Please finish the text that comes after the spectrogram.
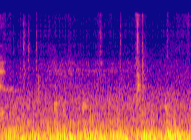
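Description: Steady, dense low rumble of a moving manual-transmission car heard from inside the cabin, with road and engine noise holding an even level throughout and faint hiss above.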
